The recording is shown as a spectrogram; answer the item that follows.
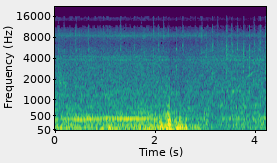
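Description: Disney Skyliner gondola cabins moving through the station on its drive machinery: a steady mechanical rumble with a held tone for the first two seconds, and a louder rumbling swell a little past halfway as a cabin passes.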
